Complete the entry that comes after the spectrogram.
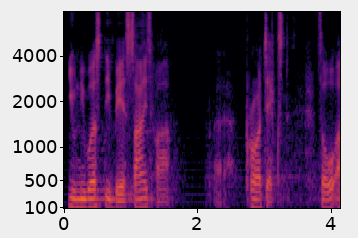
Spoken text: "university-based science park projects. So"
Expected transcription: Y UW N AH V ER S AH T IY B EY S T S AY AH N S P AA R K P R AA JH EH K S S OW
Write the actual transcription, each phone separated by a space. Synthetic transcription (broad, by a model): Y UW N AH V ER S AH T IY B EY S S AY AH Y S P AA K P R AA JH EH K S S OW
